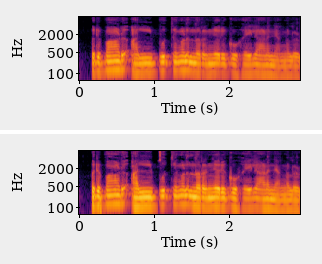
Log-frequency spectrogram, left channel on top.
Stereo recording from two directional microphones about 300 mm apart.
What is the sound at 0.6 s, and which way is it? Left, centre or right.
A man's voice, right.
